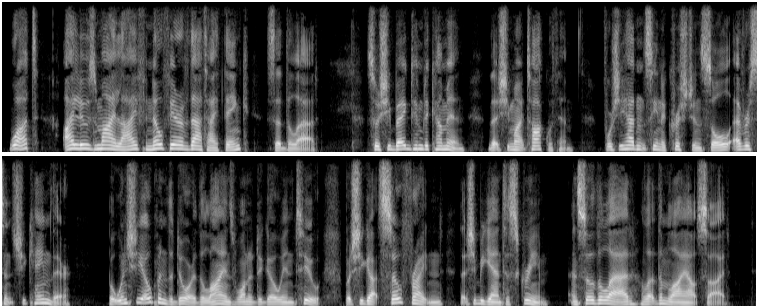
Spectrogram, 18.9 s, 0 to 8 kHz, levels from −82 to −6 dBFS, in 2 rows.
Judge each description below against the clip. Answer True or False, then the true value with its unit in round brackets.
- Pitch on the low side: False (160 Hz)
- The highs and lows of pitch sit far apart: True (6.6 semitones)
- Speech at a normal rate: False (225 wpm)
